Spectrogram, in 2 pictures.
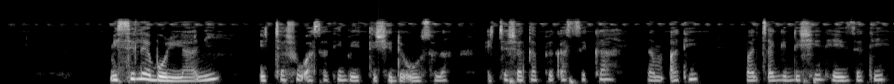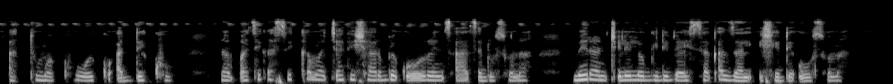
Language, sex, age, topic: Gamo, female, 18-24, agriculture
